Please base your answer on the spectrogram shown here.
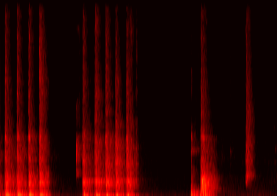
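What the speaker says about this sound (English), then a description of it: "I'm going to hammer that down here really quick." Quick bursts of hammer blows flattening a laser-cut gaming stand, four or five sharp knocks in a row, repeated twice, then a few single strikes after pauses.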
